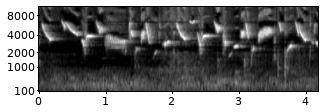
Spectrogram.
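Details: Canary singing gacor: a continuous, loud stream of high whistled downslurs, rapid chirps and buzzy rolls with hardly a break, over a faint low background hum.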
